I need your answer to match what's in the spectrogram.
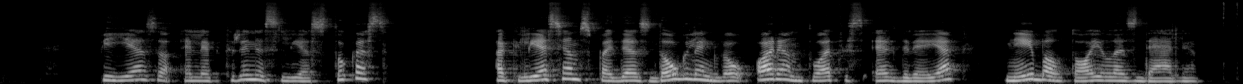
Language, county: Lithuanian, Telšiai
